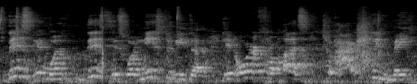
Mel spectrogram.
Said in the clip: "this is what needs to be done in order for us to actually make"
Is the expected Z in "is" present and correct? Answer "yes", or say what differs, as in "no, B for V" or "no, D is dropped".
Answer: yes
